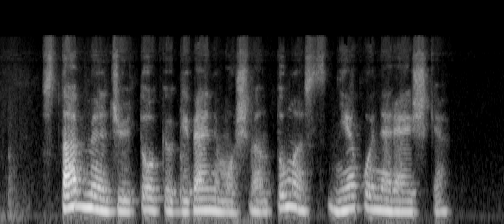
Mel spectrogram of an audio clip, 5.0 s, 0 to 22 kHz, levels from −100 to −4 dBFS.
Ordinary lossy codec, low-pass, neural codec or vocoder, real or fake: Opus, 16 kbps; 10.8 kHz; none; real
